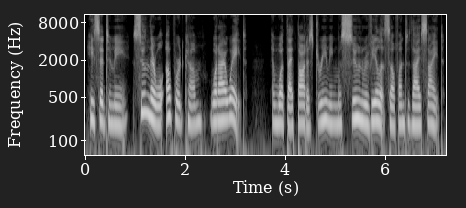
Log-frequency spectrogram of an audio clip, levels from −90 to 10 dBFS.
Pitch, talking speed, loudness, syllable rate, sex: 200 Hz, 210 wpm, -18 LUFS, 5.0 syllables/s, female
